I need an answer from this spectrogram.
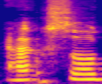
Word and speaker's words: Aaxel: I'm here today with a conference preview with Alexa Nazzaro, the founder of Aaxel Group. Is that pronounced correctly?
